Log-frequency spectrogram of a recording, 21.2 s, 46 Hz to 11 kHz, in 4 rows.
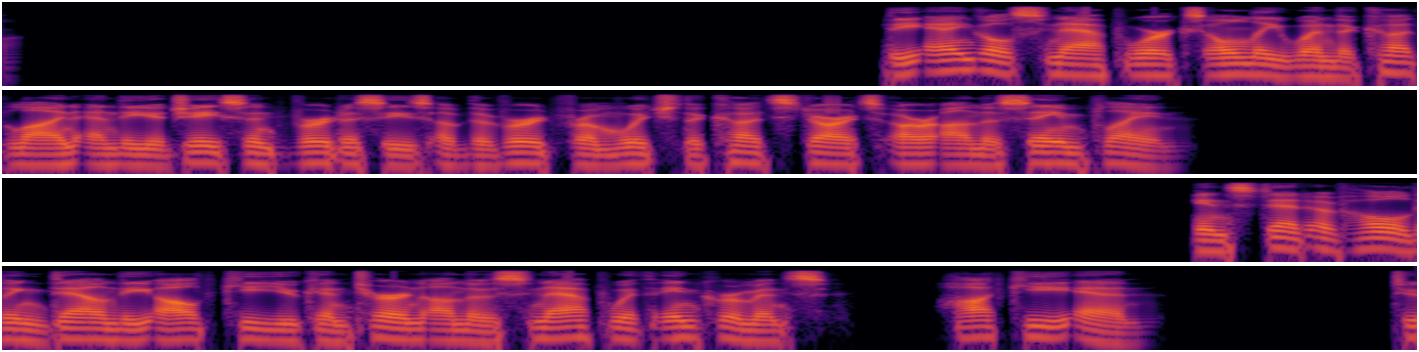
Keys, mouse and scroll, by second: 4.2 alt+middle click, 5.1 middle click, 11.0 alt+middle click, 13.1 scroll up 1, 13.3 middle click.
